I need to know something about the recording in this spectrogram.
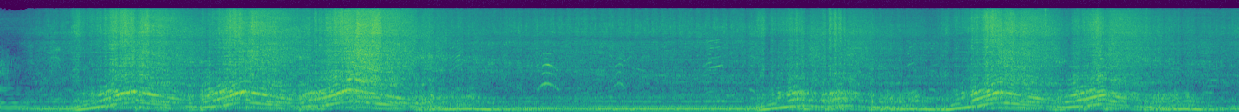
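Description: A sports car engine revs up and down repeatedly.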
